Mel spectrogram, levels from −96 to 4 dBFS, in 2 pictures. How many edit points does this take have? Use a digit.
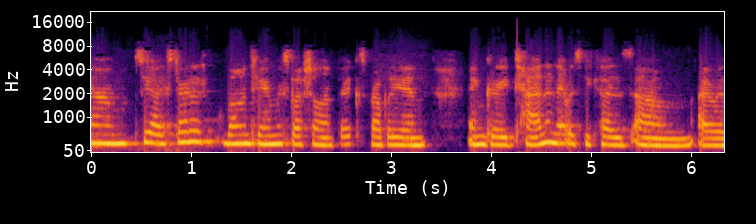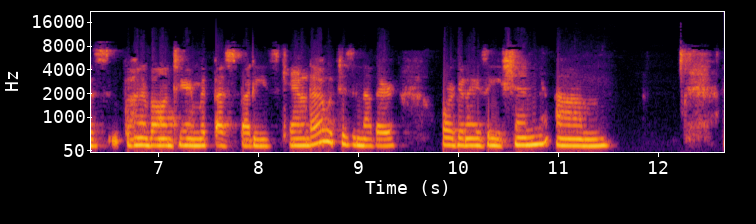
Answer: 0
